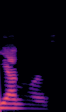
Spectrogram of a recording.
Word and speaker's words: Jungwirth: your last name It's actually youngworth youngworth I thought so as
